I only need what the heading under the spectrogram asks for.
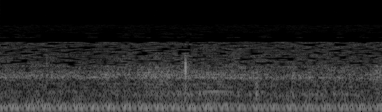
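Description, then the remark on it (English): A car pulls up to a newsstand by a subway entrance, across from the Bonner Building. Its engine runs with a steady, deep rumble and even loudness throughout, a low idling drone with a faint higher whine briefly rising over it. “Pull up to the stand.”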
